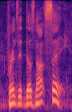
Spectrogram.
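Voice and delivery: ordinary talk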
